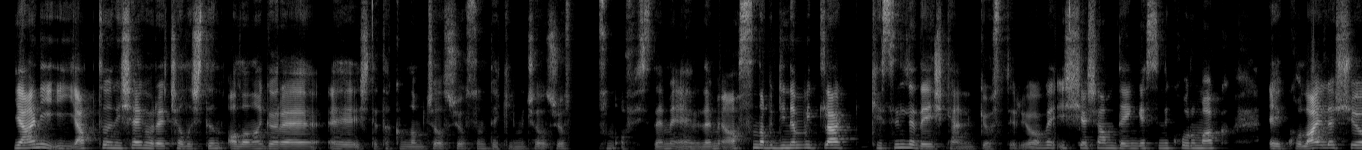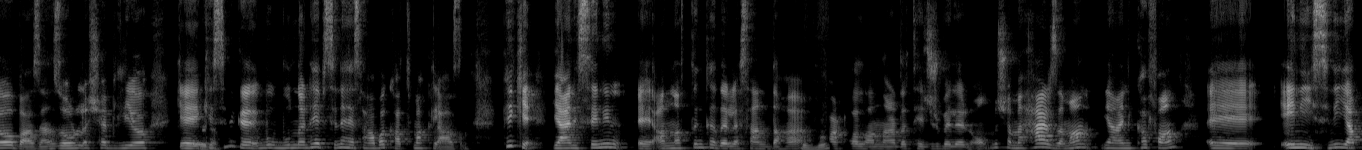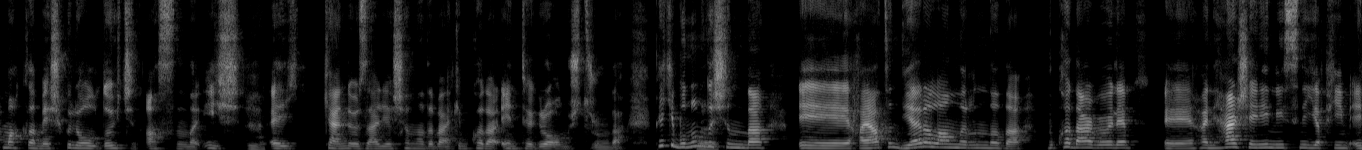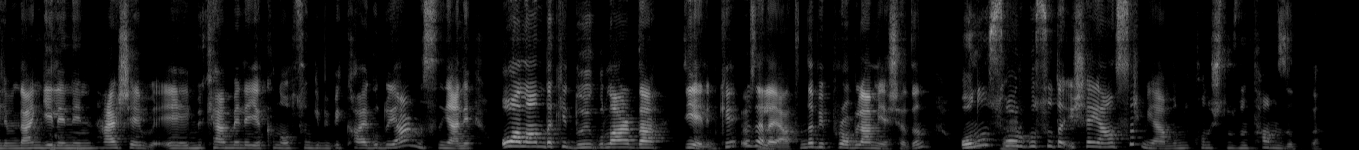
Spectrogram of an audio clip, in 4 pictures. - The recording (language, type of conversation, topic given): Turkish, podcast, İş-yaşam dengesini korumak için neler yapıyorsun?
- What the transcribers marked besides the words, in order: tapping; unintelligible speech; unintelligible speech; unintelligible speech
